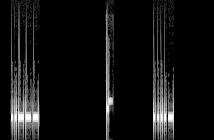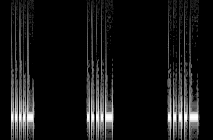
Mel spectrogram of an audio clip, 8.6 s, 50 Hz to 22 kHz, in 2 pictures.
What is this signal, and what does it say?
Morse code, heard as a keyed tone, about 30 wpm, spaced as for 7 wpm, 700 Hz. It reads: 2 4444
